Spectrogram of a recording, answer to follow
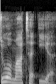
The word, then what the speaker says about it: Suamataia: do you pronounce Sumaya it's suamataia is how you're supposed sua yeah yeah he's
